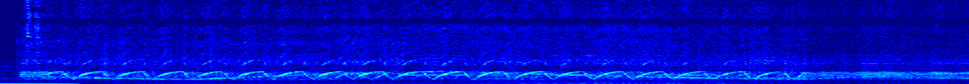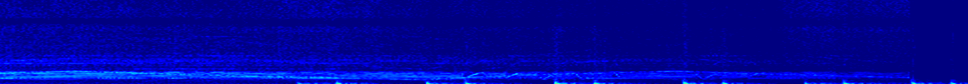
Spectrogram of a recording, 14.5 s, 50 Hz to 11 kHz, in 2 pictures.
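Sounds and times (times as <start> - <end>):
siren wailing and sweeping up and down: 0.1 - 14.1
heartbeat effect with deep paired lub-dub thumps: 9.4 - 14.5.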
